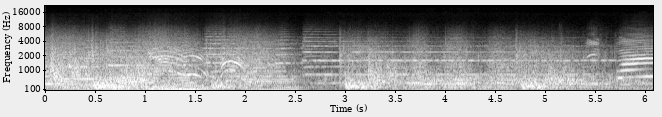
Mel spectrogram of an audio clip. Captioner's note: guns fire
